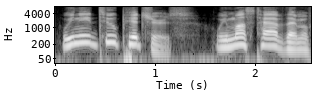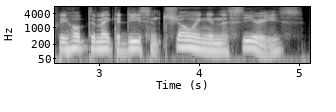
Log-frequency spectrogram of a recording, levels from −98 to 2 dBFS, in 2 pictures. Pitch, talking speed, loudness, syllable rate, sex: 145 Hz, 210 wpm, -18 LUFS, 4.9 syllables/s, male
